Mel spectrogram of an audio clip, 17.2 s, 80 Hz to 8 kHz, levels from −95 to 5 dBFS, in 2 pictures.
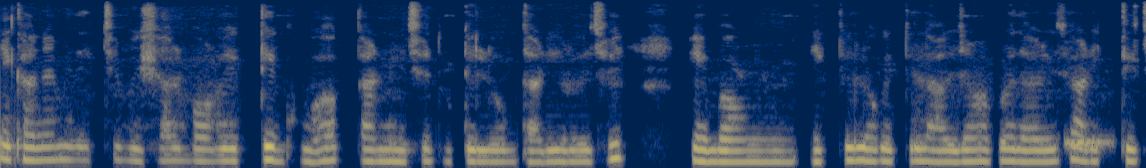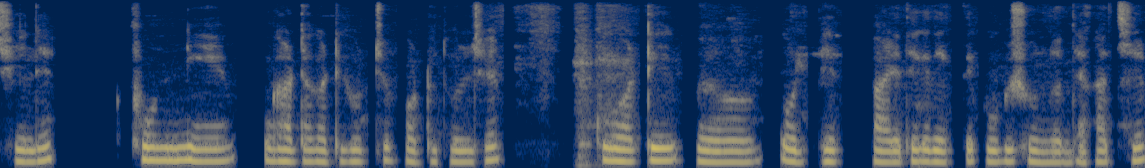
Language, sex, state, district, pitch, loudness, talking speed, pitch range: Bengali, female, West Bengal, North 24 Parganas, 205 Hz, -28 LUFS, 145 wpm, 195-220 Hz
